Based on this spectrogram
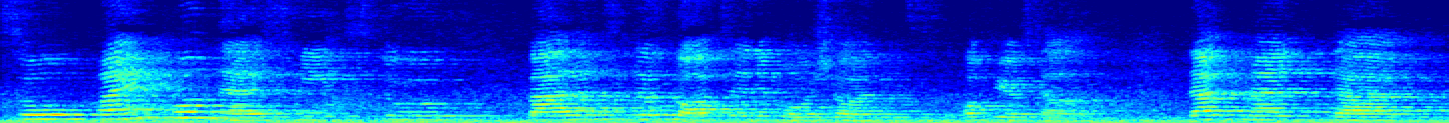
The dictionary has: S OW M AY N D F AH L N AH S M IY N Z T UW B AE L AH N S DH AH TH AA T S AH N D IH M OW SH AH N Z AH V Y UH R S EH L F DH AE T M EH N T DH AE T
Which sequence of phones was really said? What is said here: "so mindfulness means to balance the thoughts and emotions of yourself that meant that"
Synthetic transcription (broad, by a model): S OW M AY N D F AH N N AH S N IY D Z T UW B AE L AH N S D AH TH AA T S AH N D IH M OW SH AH N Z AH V Y UH R S EH L F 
